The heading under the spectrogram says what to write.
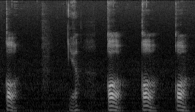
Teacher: Yang pertama pangkal lidah dan langit-langit mulut bagian belakang. Nah, dua anggota ini bertemu dan muncullah huruf qa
